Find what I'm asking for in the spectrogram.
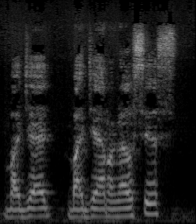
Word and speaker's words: vaginosis: In case you missed it, a gynecologist advised avoiding Paltrow's viral eggs because of potential health risks, and such as bacterial vaginosis. How do you say that? – Oh. – Vaginosis.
